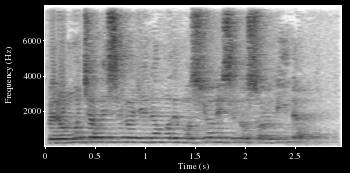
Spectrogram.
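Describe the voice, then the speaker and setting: A man preaching a sermon as pastor, moving between forceful preaching and soft, emotional storytelling. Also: very high-pitched, flat delivery, a little fast. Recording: echoey church sound from a distant mic.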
